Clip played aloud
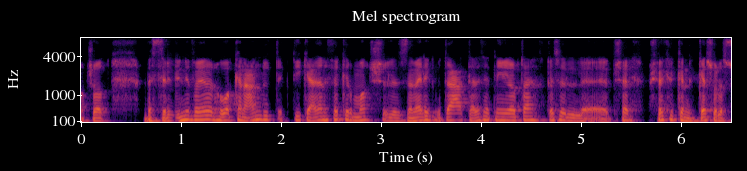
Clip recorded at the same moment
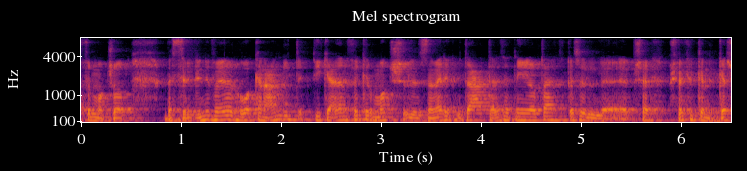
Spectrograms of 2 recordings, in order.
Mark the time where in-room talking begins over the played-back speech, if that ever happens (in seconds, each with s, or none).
none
